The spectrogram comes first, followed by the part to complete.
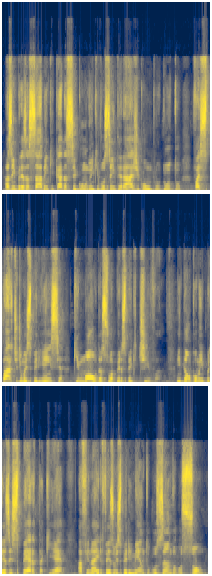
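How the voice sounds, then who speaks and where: Explainer narrator, medium pitch, animated delivery, light music underneath. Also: normal speed, hardly any pauses. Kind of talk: scripted educational narration.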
